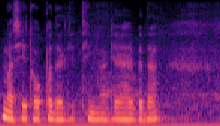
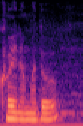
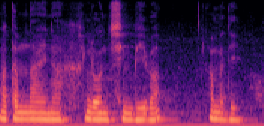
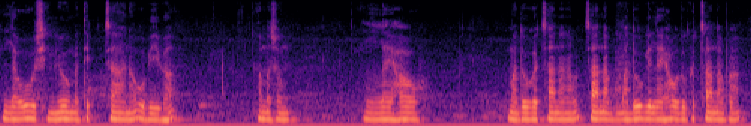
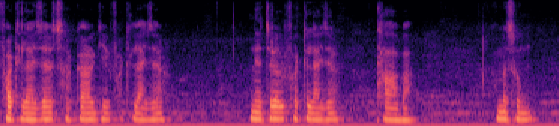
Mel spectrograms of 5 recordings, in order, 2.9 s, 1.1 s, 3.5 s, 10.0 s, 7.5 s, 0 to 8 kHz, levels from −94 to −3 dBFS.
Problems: background sounds at intervals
